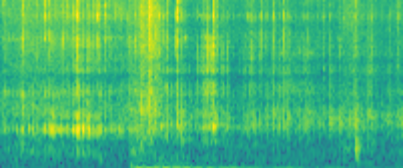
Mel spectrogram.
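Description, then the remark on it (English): Beer, Daydream Layers by Other Half, a hazy New England–style Citra Galaxy Amarillo India Pale Ale Cream, is poured steadily into a glass, a bubbling, fizzy gush that swells after a second and then trickles on more quietly. No one speaks. “I'm happy you poured head.”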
